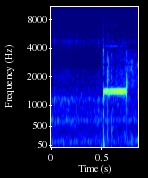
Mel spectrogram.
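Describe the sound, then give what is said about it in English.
From a taped recording of a 911 emergency call: a single steady electronic dialing tone sounds for about a quarter second after a low background hum, then cuts off, leaving the faint hum of the recorded phone line. “We've got his 911 calls on tape here. Let me just play it.”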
